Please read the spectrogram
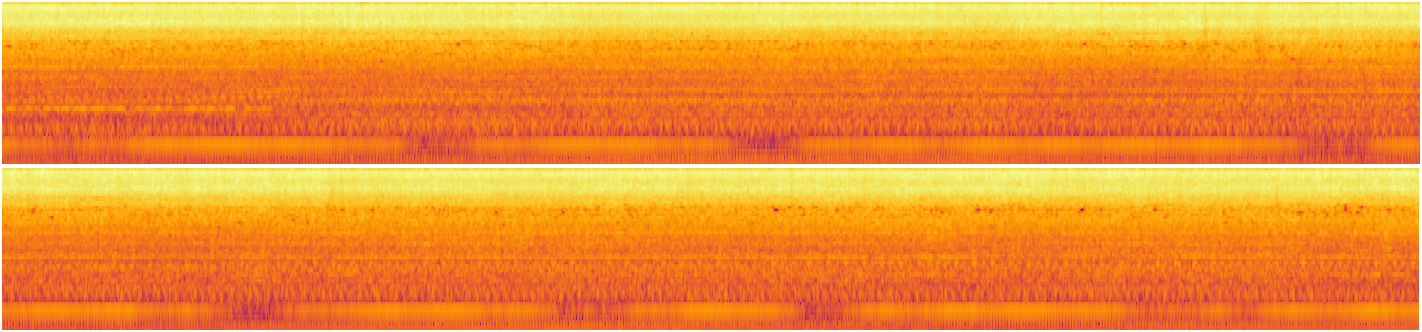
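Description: A high-pressure washer's water jet hisses steadily as it blasts mud off a dump truck's big tyre and steel body. A low hum from the washer runs beneath it and dips out briefly several times.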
